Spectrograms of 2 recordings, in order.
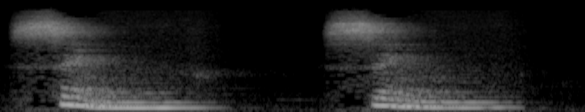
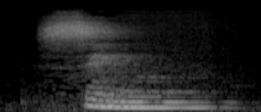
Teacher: We don't have a hard G. This isn't G at the end. · It's touching my soft palate, and it stops the air from coming out that way, and the air comes through my nose, okay? So the back of my tongue is touching my soft palate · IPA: / ŋ /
